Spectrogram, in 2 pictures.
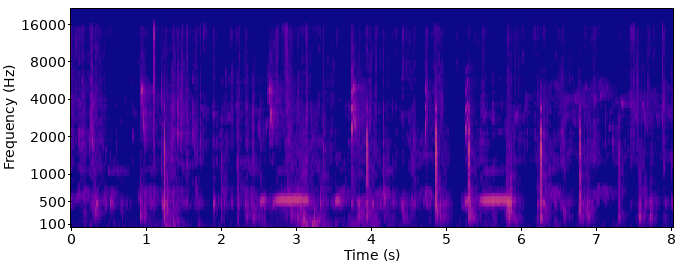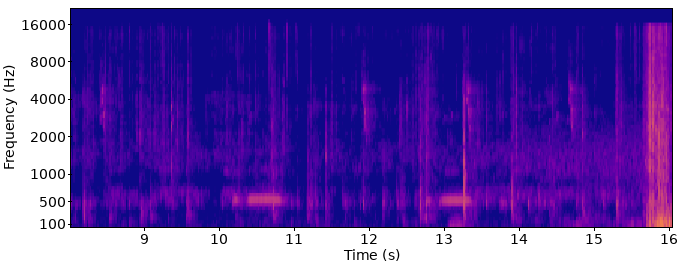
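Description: Wild birds at a feeder: scattered sharp clicks and short chirps, with a short low call repeating every two to three seconds. A loud thump comes near the end.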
